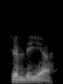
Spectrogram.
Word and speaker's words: D'Elia: D'Elia.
